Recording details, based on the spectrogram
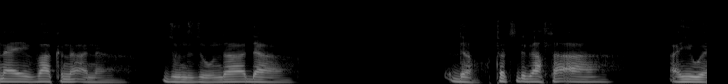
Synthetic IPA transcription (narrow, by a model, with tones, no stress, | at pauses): na˦i˦va˦kə˦na˦a˨na˨ | d͡zu˨nda˨d͡ʒu˨nda˦da˨ | dḁ˨ta˦t͡sdi˦ɡa˦ɬa˦a˦ | a˨ju˦we˨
